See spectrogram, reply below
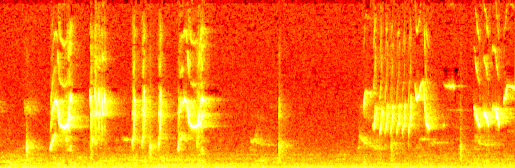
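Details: An orange-headed thrush sings at a contest ring with high, sharp notes and buzzy trilled strings mixed with clipped chirps, broken by brief pauses.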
